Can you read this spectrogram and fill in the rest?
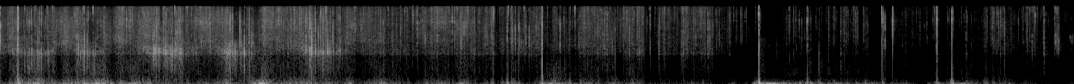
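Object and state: Dried soap rose crumbled.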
